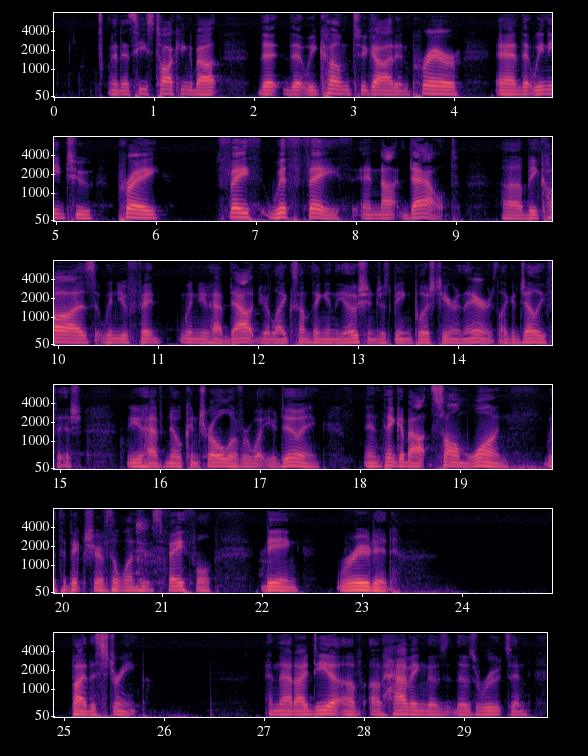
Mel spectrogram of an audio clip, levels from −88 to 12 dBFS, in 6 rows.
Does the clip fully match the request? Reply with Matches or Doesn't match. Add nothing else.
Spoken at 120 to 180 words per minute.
Matches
